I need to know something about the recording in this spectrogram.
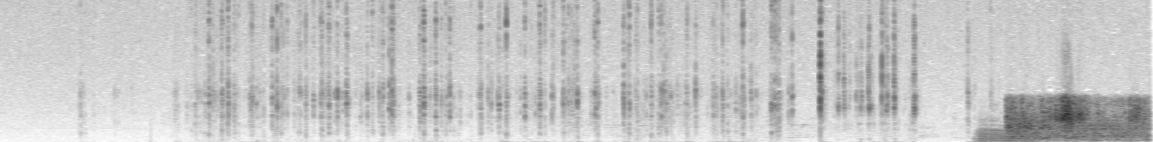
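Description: Rapid, irregular clicking and tapping starts about a second in and runs on for several seconds. Near the end a much louder, muffled sound cuts in abruptly.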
